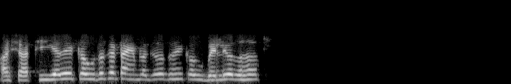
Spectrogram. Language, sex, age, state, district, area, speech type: Dogri, male, 30-45, Jammu and Kashmir, Samba, rural, conversation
